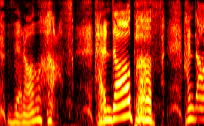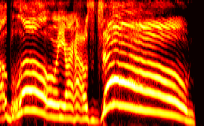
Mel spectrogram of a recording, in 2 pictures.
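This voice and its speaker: A woman uses a put-on character voice with a high pitch. Her delivery is very slow. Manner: loud, roaring.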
